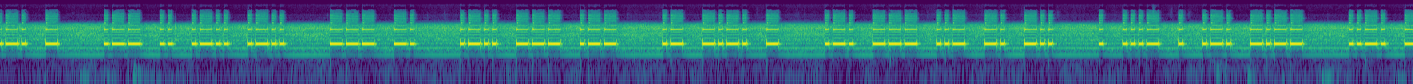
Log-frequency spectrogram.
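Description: A two-way radio hisses with steady static.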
